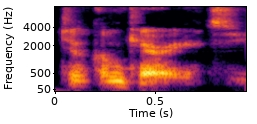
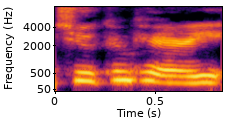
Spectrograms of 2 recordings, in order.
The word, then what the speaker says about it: Tucumcari: then we dropped into Tucumcari. Yes, which rhymes with Schoharie. Yes. Not Kari. No. Not Kari. So Tuesday was the day we went through 4 states. And Tucumcari is where we were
